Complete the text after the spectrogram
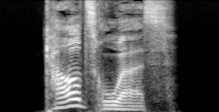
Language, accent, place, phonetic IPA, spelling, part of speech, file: German, Germany, Berlin, [ˈkaʁlsˌʁuːɐs], Karlsruhers, noun, De-Karlsruhers.ogg
- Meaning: genitive singular of Karlsruher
